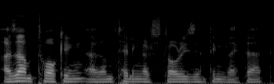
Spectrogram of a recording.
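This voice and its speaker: Stream host, male, mixed American and British accent, gravelly voice, dry close sound, rambling and chatty. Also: mid-range voice, flat delivery, brisk, a little mellow, no echo. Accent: mixed accent, partly American-tinged English learned abroad, softened by years in the UK. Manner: chatty and rambling, with many fillers and restarts. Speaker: day-trading livestream host. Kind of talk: casual live trading commentary.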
